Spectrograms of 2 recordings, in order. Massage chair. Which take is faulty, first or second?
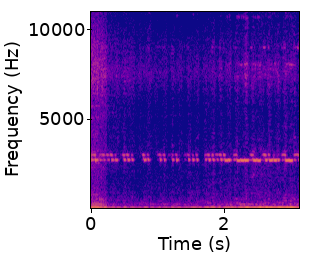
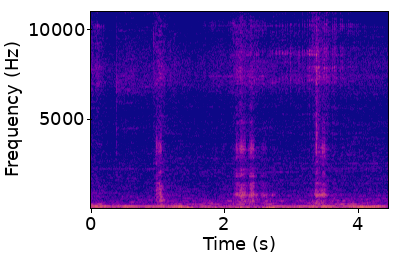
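first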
